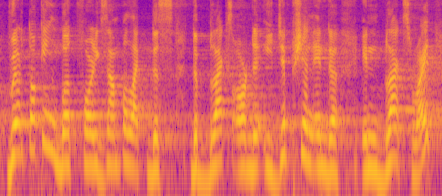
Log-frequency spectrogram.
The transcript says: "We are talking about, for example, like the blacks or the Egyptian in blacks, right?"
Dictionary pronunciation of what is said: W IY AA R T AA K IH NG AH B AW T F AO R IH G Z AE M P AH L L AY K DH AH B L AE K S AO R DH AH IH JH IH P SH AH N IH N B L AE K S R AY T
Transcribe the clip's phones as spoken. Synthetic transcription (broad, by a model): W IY AA R T AA K IH NG AH B AW T F AO R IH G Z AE M P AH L L AY K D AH B L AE K S AO R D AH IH JH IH P SH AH N IH N B L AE K S R AY T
